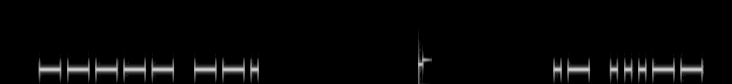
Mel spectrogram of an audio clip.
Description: Morse code, heard as a keyed tone, about 17 wpm, 700 Hz. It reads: 0 G A 3
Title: Single-Letter Single-Number 17wpm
